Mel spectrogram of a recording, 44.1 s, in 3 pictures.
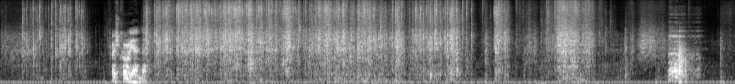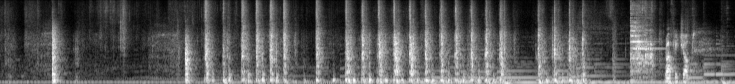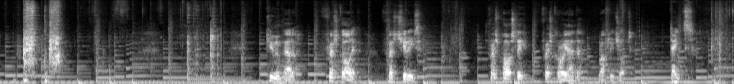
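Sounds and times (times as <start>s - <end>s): plastic bag crinkling: 0.0s - 12.4s, 16.6s - 17.6s
knife chopping on chopping board: 18.4s - 26.5s.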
